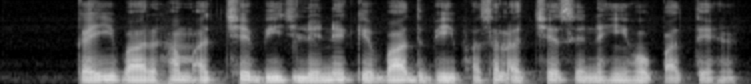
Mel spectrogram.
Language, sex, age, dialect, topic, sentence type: Magahi, male, 41-45, Western, agriculture, question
